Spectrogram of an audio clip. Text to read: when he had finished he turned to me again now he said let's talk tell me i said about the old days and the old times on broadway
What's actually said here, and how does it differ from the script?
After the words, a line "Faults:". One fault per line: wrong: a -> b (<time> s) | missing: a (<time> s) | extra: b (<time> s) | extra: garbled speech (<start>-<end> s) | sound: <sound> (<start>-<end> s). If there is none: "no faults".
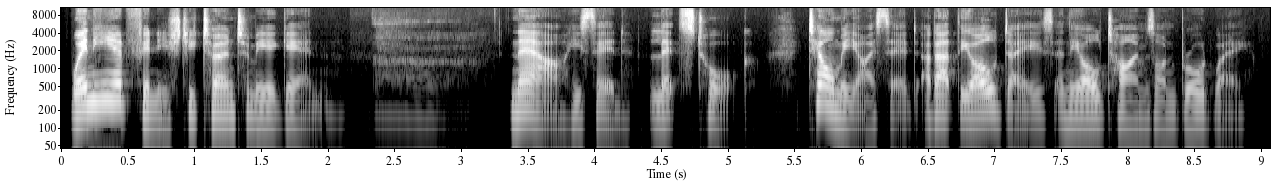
when he had finished he turned to me again now he said let's talk tell me i said about the old days and the old times on broadway
Faults:
sound: sigh (2.3-3.2 s)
